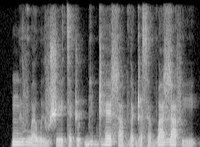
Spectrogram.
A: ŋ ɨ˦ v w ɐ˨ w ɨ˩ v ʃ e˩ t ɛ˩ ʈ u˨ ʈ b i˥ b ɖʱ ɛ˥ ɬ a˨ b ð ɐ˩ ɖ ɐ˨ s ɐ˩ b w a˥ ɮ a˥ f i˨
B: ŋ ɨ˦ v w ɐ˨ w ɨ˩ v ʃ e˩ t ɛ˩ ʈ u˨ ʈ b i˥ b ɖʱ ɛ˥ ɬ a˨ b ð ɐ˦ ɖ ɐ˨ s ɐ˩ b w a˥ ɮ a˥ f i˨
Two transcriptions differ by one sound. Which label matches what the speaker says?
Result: A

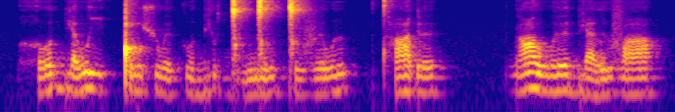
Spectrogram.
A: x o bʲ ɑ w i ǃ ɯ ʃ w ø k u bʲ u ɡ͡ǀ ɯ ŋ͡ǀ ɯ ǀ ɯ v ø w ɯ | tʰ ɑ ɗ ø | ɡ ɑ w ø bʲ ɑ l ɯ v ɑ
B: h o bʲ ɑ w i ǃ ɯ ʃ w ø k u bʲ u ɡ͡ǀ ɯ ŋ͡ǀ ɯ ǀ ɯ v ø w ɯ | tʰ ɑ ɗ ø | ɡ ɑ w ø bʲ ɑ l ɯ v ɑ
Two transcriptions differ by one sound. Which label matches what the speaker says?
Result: B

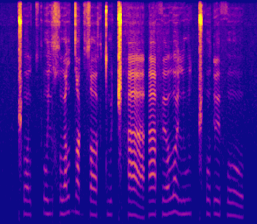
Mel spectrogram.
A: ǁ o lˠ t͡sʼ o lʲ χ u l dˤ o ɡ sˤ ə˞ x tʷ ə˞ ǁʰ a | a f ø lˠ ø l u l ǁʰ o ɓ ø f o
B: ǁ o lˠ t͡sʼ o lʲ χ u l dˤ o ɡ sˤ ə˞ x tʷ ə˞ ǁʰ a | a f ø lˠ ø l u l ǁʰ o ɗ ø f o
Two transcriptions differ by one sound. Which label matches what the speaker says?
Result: B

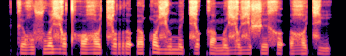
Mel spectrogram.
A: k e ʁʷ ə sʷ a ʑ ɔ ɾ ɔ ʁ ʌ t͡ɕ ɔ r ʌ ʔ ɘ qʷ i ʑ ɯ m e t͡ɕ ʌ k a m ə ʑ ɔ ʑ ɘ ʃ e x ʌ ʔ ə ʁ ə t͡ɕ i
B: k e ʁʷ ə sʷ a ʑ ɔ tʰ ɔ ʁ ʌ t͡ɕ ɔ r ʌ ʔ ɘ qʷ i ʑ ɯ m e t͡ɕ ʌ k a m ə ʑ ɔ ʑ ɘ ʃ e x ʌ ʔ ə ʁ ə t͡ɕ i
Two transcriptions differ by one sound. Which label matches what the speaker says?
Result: B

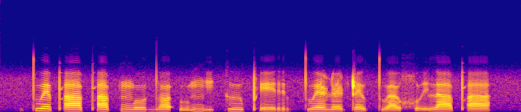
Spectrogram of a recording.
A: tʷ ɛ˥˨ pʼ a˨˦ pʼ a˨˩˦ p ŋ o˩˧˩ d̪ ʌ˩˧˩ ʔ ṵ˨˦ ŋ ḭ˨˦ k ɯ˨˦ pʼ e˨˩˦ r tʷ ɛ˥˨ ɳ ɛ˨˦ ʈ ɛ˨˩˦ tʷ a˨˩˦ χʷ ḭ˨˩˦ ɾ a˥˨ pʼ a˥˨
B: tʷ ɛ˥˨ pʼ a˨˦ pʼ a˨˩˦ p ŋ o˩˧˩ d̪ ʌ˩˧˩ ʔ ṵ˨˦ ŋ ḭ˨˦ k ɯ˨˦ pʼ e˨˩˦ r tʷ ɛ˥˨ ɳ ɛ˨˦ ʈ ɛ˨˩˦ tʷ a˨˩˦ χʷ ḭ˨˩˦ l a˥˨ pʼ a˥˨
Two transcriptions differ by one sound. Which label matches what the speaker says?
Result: B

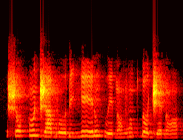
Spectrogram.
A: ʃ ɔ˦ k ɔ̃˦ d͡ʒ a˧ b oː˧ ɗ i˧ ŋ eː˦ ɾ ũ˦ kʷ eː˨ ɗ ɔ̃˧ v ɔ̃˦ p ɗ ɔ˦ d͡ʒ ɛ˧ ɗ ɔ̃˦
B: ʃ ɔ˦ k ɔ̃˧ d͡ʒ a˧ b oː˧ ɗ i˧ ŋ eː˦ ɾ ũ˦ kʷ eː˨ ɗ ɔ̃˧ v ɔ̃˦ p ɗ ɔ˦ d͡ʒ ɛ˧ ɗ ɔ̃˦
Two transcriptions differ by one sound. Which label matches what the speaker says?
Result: A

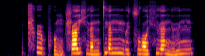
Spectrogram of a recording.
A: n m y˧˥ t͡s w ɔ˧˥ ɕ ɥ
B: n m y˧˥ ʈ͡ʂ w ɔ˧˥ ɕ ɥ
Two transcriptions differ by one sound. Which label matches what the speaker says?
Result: A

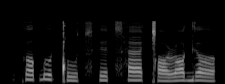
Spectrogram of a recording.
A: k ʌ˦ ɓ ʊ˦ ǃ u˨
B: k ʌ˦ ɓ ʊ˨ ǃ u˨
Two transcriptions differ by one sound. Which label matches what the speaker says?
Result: A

